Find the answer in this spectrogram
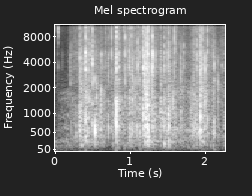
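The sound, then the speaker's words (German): Gift wrapping paper rustles and crinkles steadily as it is unwrapped, a busy crackle of many small crunches with no voices over it. “Es raschelt und knistert schon richtig.”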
